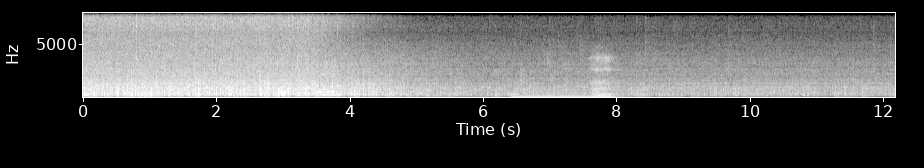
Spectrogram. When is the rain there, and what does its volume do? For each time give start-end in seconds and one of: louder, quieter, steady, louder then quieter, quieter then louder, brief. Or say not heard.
0.0-12.1 quieter.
